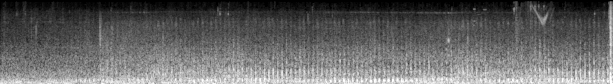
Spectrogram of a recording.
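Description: Helicopter in a video game, with a steady, loud rotor chop and dense engine roar filling the whole stretch without a break and holding a constant distance.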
